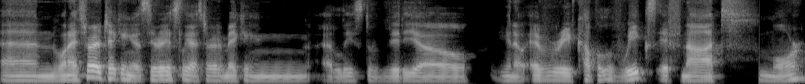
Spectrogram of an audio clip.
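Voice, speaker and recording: Over a quiet background, a man with a plain, everyday voice speaks at a fairly low pitch and a moderate pace with fairly even intonation. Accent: American. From United States. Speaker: YouTuber and English teacher. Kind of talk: casual interview conversation.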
